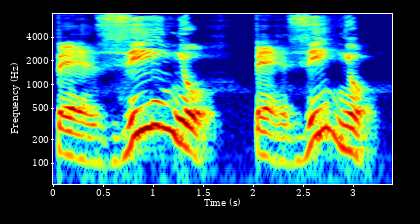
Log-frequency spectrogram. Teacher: Mas perceba que na sílaba, a sílaba mais forte é o zi.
